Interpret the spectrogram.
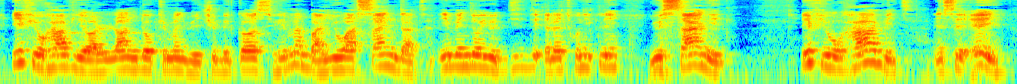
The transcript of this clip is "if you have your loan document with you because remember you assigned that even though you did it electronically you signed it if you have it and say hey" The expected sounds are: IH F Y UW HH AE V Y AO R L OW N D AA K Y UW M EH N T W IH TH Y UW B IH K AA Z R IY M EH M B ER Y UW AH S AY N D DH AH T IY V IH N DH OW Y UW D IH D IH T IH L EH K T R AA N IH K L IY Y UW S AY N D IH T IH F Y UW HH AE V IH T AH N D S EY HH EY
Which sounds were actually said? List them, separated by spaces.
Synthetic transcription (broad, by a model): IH F Y UW HH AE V Y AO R L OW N D AA K Y UW M EH N T W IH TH Y UW B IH K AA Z R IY M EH M B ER Y UW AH S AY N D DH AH T IY V IH N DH OW Y UW D IH D IH T IH L EH K T R AA N IH K L IY Y UW S AY N IH T IH F Y UW HH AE V IH T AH N S EY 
